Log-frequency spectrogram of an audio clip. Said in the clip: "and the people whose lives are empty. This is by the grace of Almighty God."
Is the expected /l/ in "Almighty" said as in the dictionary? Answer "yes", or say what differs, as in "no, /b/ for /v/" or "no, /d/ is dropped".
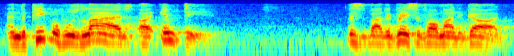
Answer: yes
